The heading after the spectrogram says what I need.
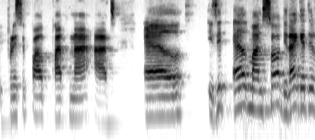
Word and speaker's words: El-Mansur: He's an architect and the principal partner at is it El-Mansur? Did I get it right? El-Mansur Atelier.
